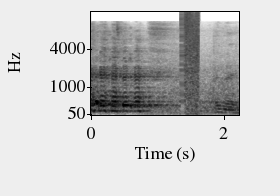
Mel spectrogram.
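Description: Two men laughing and talking, followed about one and a half seconds in by a short, sharp burst of hiss lasting about a third of a second.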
